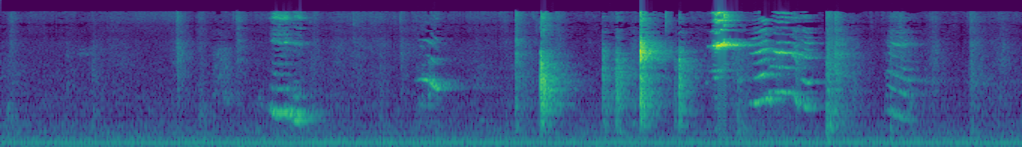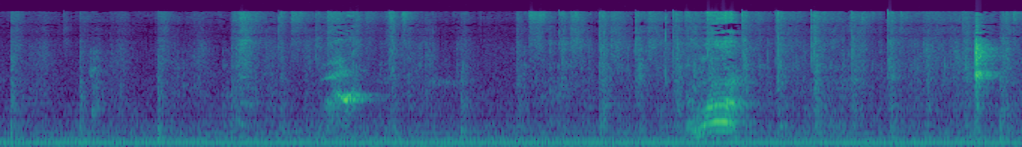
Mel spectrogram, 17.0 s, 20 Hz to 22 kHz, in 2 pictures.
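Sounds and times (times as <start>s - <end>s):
steady low hum: 0.0s - 17.0s
parrot squeaky whistles: 2.2s - 2.7s, 3.4s - 3.8s, 5.9s - 7.6s, 11.2s - 11.7s.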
